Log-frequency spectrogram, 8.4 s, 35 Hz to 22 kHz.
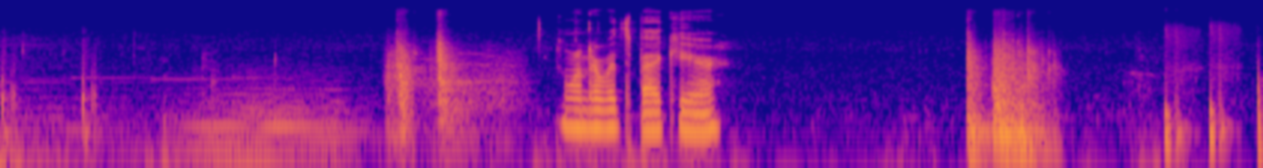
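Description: In Resident Evil 2 (1998), a door opens with a few dull thunks and creaks between stretches of someone talking, fairly close and moderately loud.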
